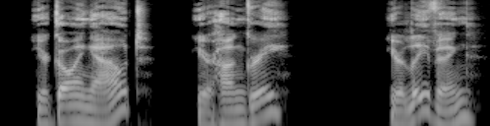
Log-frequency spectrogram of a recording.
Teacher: No rising tone. No clear question format. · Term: non-question question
